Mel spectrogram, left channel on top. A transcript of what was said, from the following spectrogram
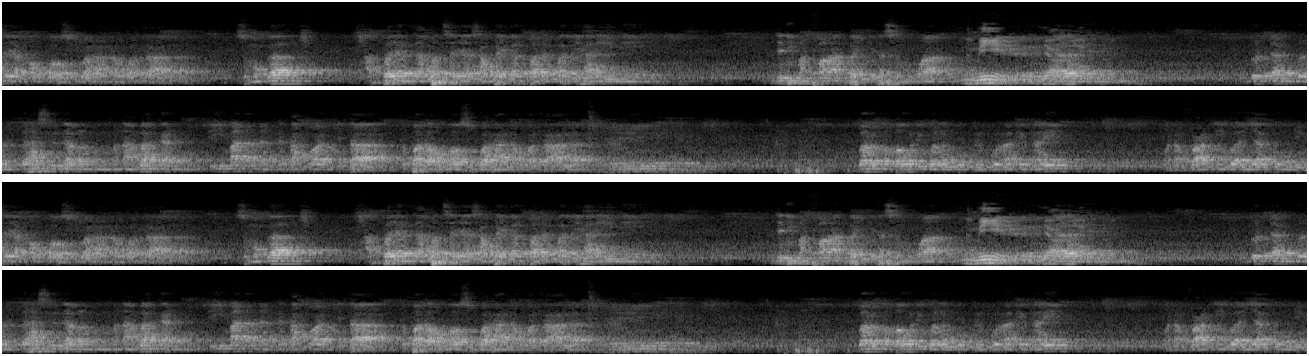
Allah Subhanahu wa taala. Semoga apa yang dapat saya sampaikan pada pagi hari ini menjadi manfaat bagi kita semua. Amin. Ya Allah. Dan berhasil dalam menambahkan keimanan dan ketakwaan kita kepada Allah Subhanahu wa taala. Barakallahu li wa lakum fil Qur'anil Karim wa nafa'ani wa iyyakum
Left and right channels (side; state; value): both; identical; correlation 1.00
